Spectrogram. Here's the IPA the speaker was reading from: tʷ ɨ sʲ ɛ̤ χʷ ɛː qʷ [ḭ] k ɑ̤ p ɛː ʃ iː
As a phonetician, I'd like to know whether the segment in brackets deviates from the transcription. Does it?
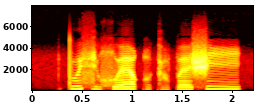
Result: yes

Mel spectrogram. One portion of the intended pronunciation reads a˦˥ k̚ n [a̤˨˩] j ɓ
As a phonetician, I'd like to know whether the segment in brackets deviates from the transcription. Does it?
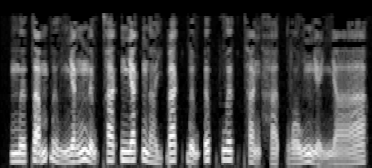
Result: no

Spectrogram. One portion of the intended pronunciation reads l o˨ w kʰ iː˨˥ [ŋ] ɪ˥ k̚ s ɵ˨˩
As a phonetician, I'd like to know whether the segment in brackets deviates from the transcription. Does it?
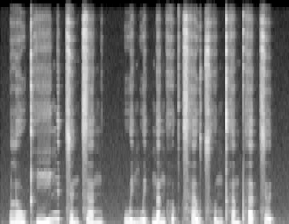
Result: no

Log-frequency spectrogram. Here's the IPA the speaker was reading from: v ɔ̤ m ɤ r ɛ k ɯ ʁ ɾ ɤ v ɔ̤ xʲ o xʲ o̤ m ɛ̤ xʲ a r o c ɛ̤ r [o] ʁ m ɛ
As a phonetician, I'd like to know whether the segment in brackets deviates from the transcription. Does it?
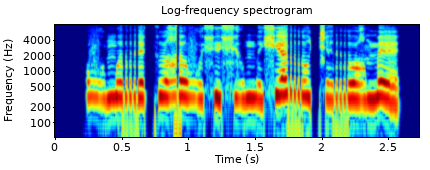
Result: no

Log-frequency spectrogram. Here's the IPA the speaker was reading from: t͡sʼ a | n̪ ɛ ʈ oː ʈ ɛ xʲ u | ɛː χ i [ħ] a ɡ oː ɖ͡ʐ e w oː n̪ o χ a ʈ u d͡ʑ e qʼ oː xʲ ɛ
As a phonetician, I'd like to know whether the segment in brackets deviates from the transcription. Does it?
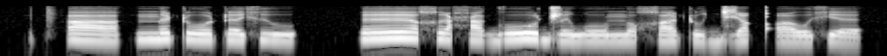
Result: no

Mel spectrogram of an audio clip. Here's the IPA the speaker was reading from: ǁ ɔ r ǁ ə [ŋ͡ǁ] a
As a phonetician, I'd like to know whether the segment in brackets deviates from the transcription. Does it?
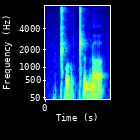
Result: yes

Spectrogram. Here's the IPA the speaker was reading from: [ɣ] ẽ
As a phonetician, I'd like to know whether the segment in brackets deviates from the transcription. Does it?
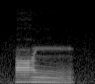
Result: yes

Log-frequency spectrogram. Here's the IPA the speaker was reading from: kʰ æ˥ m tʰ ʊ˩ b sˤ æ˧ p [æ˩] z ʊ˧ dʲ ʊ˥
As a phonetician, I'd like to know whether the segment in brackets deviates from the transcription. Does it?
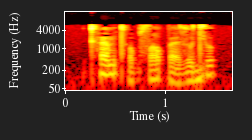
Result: no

